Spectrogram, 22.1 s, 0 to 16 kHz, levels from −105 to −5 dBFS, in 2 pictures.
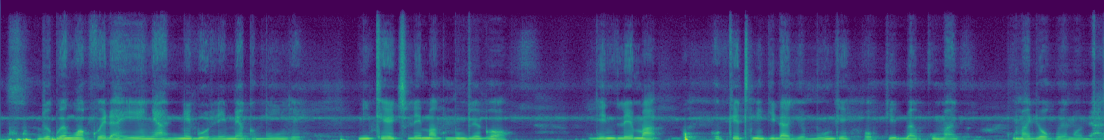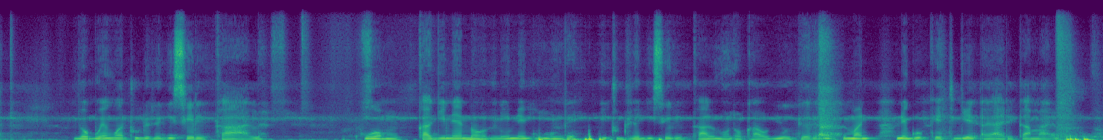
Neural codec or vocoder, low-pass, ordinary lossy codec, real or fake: autoencoder, 48 kHz, 32 numbers a frame, DAC-VAE, trained on Japanese speech; 14.4 kHz; none; fake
